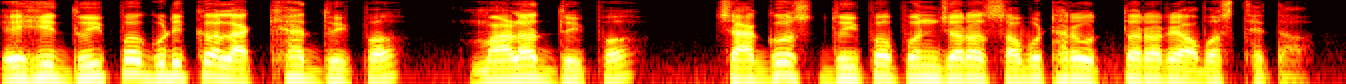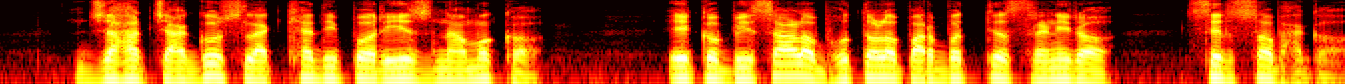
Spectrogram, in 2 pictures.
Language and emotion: Odia, neutral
